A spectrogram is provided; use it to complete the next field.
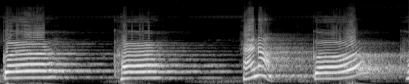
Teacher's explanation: क ख इसे हम जब बोलते हैं तो हमारी स्वर तंत्रियां झंकृत नहीं होती हैं, यानी गले पे जोर नहीं पड़ता है। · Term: अघोष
